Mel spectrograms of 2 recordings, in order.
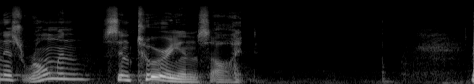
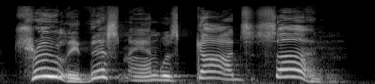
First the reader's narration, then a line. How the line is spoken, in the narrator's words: the Roman centurion, he cried out and confessed when Jesus died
